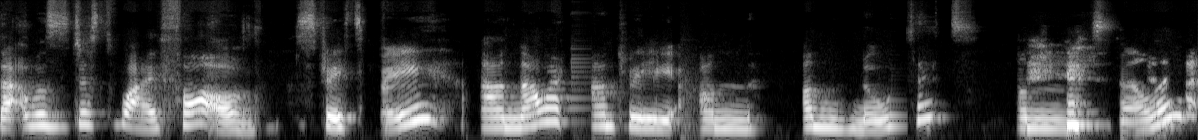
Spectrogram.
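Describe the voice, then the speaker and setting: A woman speaks with a Swedish accent. Her pitch is high and her pace fairly slow. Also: lively intonation. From Sweden. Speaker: whisky influencer and event host. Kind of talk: casual chat, live online tasting.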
